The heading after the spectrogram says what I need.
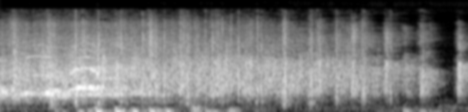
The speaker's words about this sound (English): And all right, you're clapping. You're okay with it.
